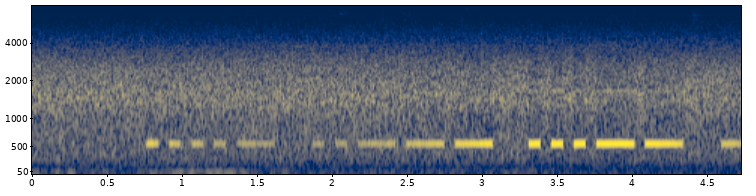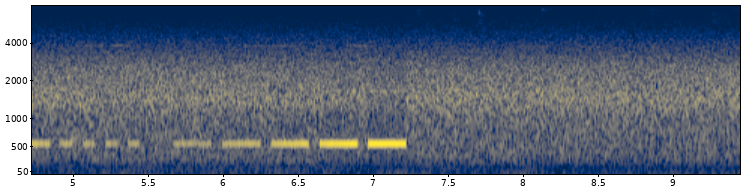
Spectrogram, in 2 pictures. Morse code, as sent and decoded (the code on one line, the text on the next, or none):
....- ..--- ...-- -.... -----
42360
